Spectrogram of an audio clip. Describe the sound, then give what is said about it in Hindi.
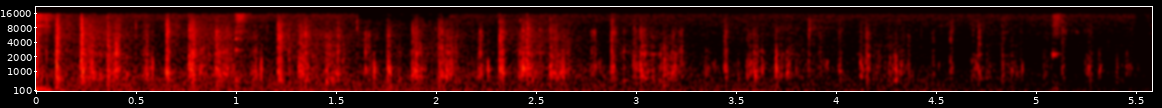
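Rapid, steady clip-clop of horse hooves pulling King Dushyanta's chariot as the charioteer drives it back toward the kingdom, many quick hits in an even rhythm that gradually grow fainter as if moving away, with no voices present. “अब दुष्यंत अपने आप को संभालते हैं और रथ की तरफ बढ़ जाते हैं सारथी को चलने का आदेश देते हैं सारथी रथ को वापस राज्य की दिशा में ले जाने लगता है उधर शकुंतला दुष्यंत के रथ को जाते हुए देखती है क्षण भर में राजा और रथ शकुंतला की आंखों से लुप्त हो जाते हैं”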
